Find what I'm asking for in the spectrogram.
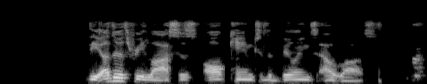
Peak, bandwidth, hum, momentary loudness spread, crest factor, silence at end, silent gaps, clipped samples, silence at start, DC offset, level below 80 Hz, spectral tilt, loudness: -2 dBFS; 8.4 kHz; none; 11 LU; 18 dB; 0.05 s; 3.85-4.05 s; under 0.1%; 0.9 s; under 0.1%; -58 dBFS; -5 dB/octave; -19 LUFS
